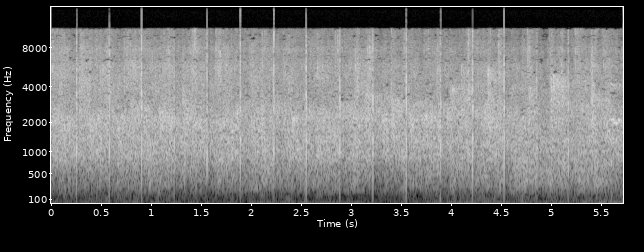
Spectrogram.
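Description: Sustained audience applause at Kohelet Yeshiva welcoming Senator and Mrs. Lieberman: a dense steady wash of many hands clapping, with sharper individual claps popping out, loud and even throughout with no voices over it.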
